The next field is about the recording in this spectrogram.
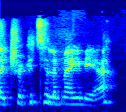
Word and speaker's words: trichotillomania: So you've done, you know, some really interesting articles about eczema, herpeticum, and then also trichotillomania. I can't even pronounce it. – Yeah, it's the longest tongue twister of a word. So trichotillomania.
